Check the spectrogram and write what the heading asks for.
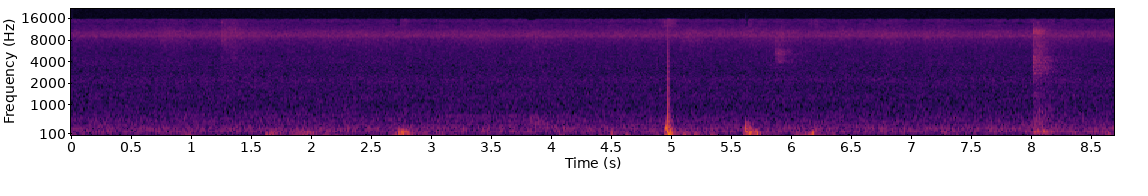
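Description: A marker working on a whiteboard: a few dull, low knocks as it is pressed and tapped against the board, with one sharper, louder tap about five seconds in, over quiet room tone.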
